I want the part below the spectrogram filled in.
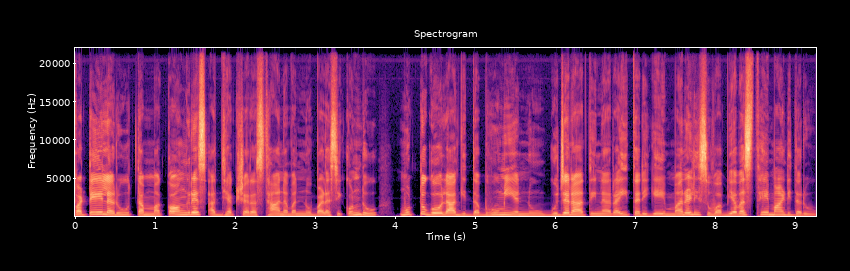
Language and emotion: Kannada, neutral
